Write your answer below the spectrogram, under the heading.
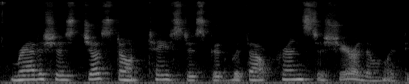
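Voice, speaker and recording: Clear background noise sits behind a put-on character voice. The pace is moderate. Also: woman. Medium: read story. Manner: eager, restless.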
